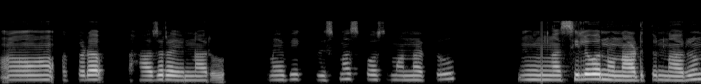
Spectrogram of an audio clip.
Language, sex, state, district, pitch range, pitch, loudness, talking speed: Telugu, female, Andhra Pradesh, Chittoor, 205-225 Hz, 215 Hz, -23 LUFS, 75 wpm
